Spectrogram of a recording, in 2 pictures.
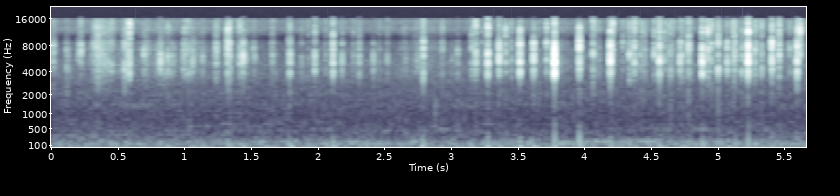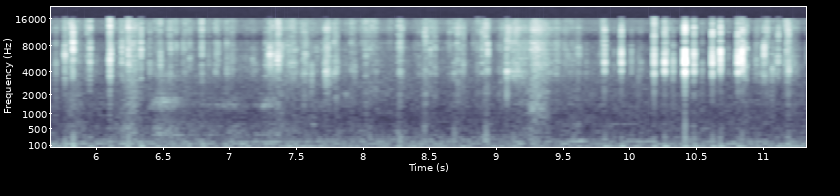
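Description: A solid, hand-sized yellow Wilson softball of synthetic leather with black stitching is held in both hands and tapped and scratched with long fingernails. A dense, steady patter of quick, light taps and bright scratchy rasps plays over a constant low rumble, with brief crinkly swells near the middle.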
